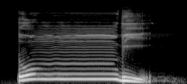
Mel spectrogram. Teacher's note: Mim sukun dibaca samar dan mendengung selama 3 harokat. Pada saat menyamarkan bunyi mim sukun, kita sudah siap-siap untuk membunyikan huruf ba, maka bunyinya tumbi. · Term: ikhfa syafawi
